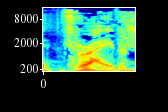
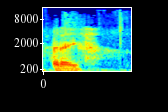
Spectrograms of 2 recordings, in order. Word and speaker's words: Zrive: Hablamos ahora, es el CEO de, a ver cómo lo digo, Zrive, se dice Thrive, supongo. ¿qué tal? Buenas noches. – Hola, buenas noches, y muchas gracias por la invitación. Y correcto, ¿cómo has pronunciado el nombre? Thrive. – Thrive con Z. Zrive, escrito para que nos entendamos.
